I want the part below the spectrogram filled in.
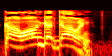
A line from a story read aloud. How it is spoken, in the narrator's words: he shouted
